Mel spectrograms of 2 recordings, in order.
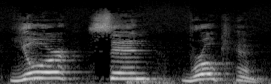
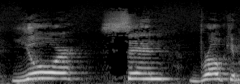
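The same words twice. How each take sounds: First: "Your sin broke him" dragged out slowly; slow emphatic. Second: "Your sin broke him" again, very slowly, "Your" stressed; slow emphatic repeat. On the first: Preacher hammering home to the congregation, very slow. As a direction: lean on "Your", slow and heavy. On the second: Preacher repeating the line to the congregation, slow and weighty. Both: Shown as a demonstration. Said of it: "Let me say it again".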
